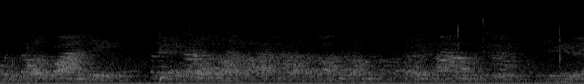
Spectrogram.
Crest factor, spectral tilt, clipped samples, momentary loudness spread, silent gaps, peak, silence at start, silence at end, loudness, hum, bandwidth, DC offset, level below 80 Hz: 16 dB; -5 dB/octave; under 0.1%; 9 LU; none; -28 dBFS; 0 s; 0 s; -45 LUFS; none; 16 kHz; under 0.1%; -58 dBFS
